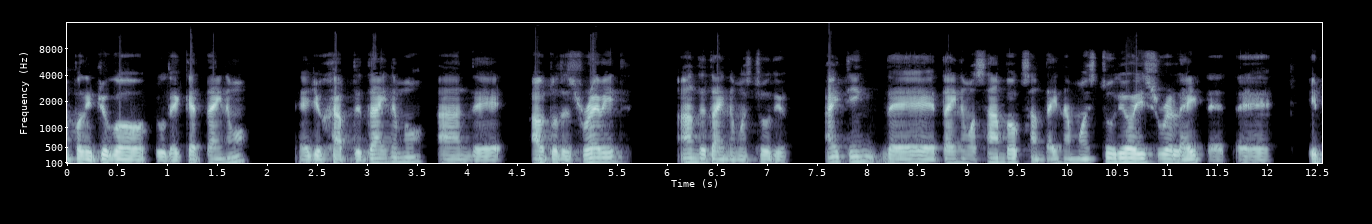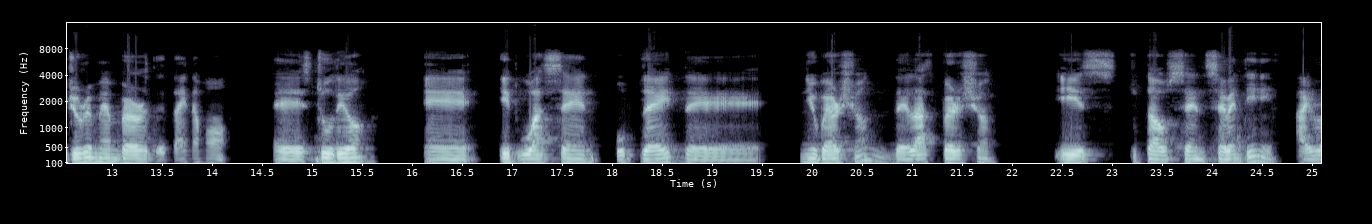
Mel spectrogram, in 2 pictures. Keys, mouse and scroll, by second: 0.4 click, 2.5-3.3 scroll down 3, 3.4-3.8 scroll up 2, 4.1 scroll down 2, 4.5 scroll up 2, 5.0-5.8 scroll down 6, 6.5 scroll down 2, 7.1-7.9 scroll up 4, 8.3-8.8 scroll up 4, 11.2 scroll down 2, 18.0 scroll down 2.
